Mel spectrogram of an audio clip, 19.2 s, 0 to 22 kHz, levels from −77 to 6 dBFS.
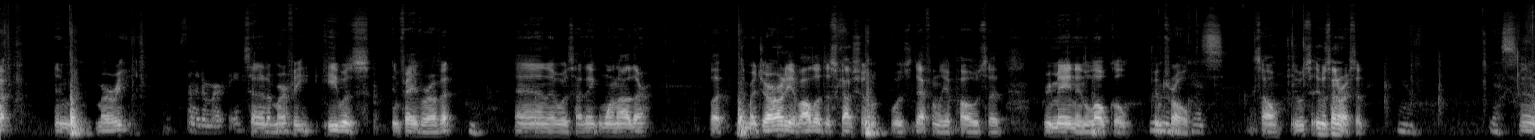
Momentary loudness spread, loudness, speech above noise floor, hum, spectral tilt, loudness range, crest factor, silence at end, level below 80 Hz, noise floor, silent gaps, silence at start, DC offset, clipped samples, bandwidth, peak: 18 LU; -22 LUFS; 40 dB; none; -5.5 dB/octave; 6 LU; 22 dB; 0 s; -70 dBFS; -63 dBFS; none; 0 s; under 0.1%; under 0.1%; 19.5 kHz; -2 dBFS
